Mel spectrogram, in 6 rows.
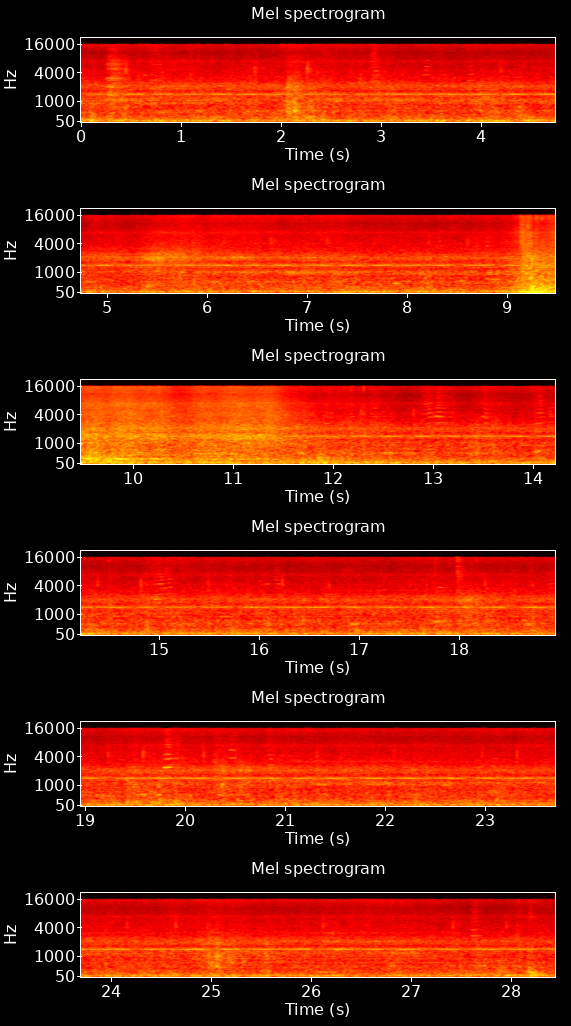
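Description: Onboard running sound of a Seibu 40000 series electric train, a Toshiba IGBT-VVVF inverter driving permanent-magnet synchronous motors, at speed: a steady rumble of wheels on rail with a thin steady high tone over it. About nine seconds in a louder rush of noise swells for two or three seconds, then settles back.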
